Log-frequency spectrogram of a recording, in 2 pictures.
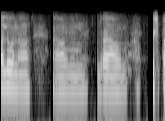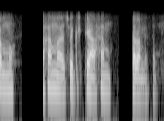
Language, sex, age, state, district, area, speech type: Sanskrit, male, 45-60, Karnataka, Udupi, rural, conversation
